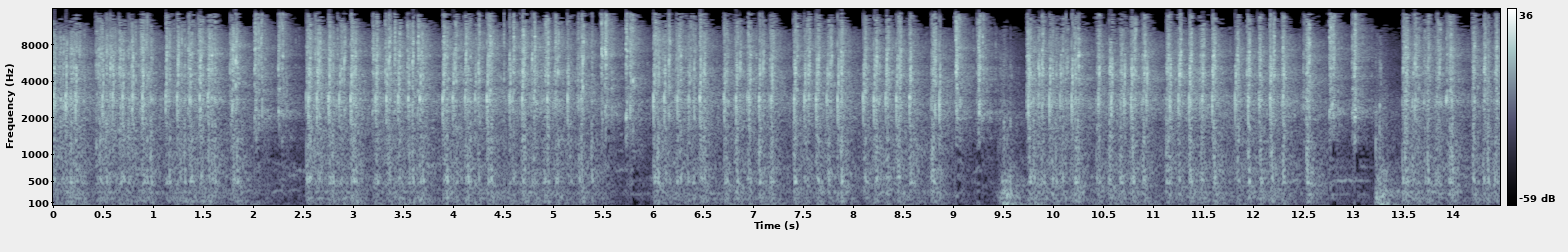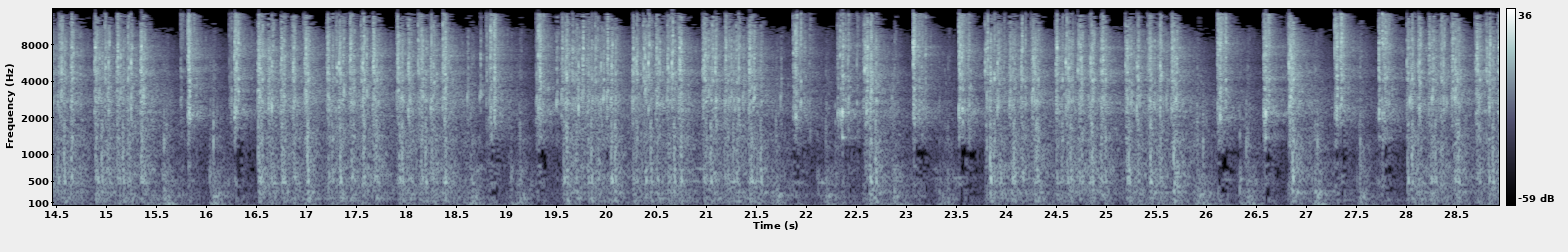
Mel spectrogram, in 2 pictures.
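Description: Table percussion by a group of performers: a fast, dense stream of taps and knocks on a tabletop, broken by a few short pauses.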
